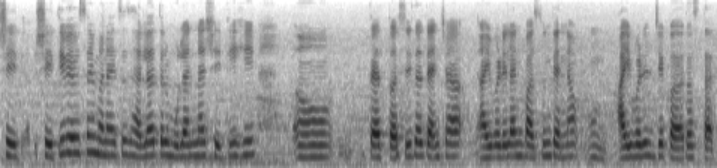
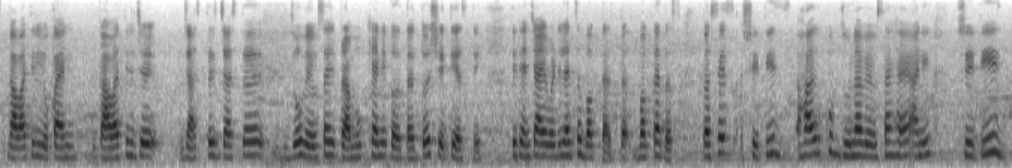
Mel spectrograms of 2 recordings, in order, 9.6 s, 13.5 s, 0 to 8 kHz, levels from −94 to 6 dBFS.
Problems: constant background noise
